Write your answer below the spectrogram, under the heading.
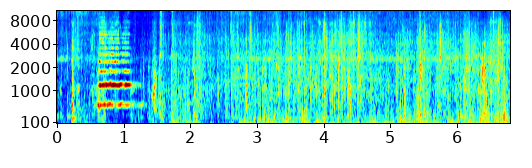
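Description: Mountain bike riding down a rough trail: tyres running over dirt and rocks, the bike rattling with many small knocks, and wind on the microphone, all building from about a second and a half in. Just before that comes a brief high-pitched tone.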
